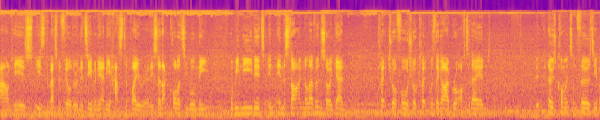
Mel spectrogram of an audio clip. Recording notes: live from Elland Road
